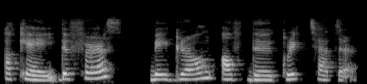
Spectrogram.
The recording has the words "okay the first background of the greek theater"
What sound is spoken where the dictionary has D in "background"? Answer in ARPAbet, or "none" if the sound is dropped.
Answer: none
